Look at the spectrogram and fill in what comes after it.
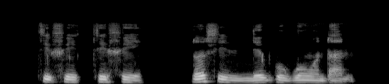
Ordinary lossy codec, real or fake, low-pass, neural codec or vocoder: none; real; 7.2 kHz; none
